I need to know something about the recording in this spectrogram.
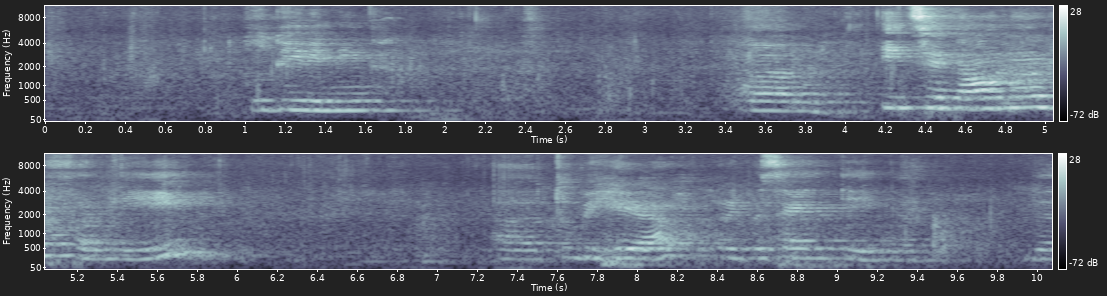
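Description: A man speaks loudly into a microphone in a large echoing hall.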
